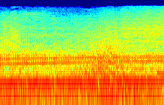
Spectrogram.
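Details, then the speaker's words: Two-stroke Vespa after new piston and rings replaced scratched piston that caused ticking: loud steady buzz with strong fan whir and exhaust rasp, ticking gone; normal running. "Oke, jadi bunyinya memang udah nggak iclik-iclik, tapi bunyi kipas, knalpot juga keras ya kan, maklum karena ini motor Vespa, kipasnya besar ya, otomatis suara kipasnya lebih terdengar ya."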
